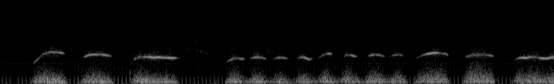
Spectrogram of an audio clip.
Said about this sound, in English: I'm gonna like superimpose me actually whistling over that so it sounds good.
